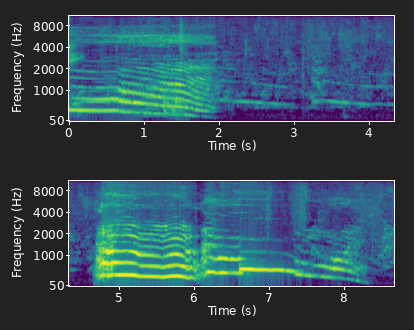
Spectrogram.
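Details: Alaskan Malamute howling indoors in a house with three of the breed: sliding, falling howls, a quiet pause with soft low wavering notes, then a loud burst of wavering howls that bend downward and fade.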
